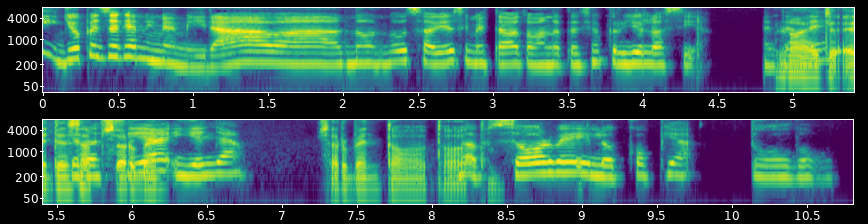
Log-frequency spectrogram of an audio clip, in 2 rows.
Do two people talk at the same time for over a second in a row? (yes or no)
yes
